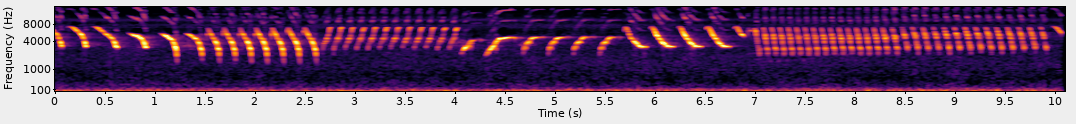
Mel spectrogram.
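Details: Canary training song: rapid series of high descending swept notes, repeated in tours of changing speed and pitch, shifting into a fast even trill near the end, clear and loud with little background.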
